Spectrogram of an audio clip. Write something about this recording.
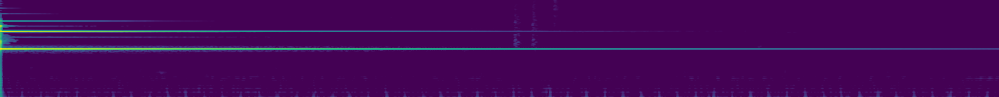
E flat Tibetan singing bowl struck
Struck of an E flat Tibetan singing bowl.
singing-bowl, tibetan-bowl, tibetan-singing-bowl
